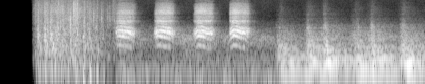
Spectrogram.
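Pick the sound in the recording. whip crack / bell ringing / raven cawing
raven cawing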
